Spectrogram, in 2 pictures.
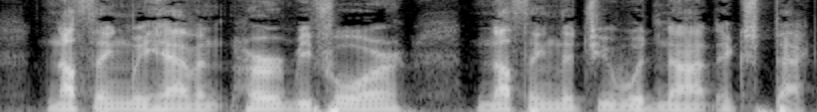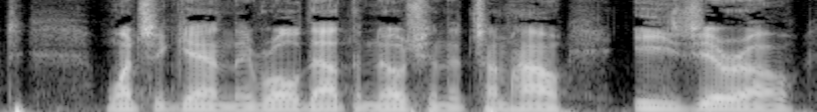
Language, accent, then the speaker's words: English; Ireland; No, see, I'm an Irishman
